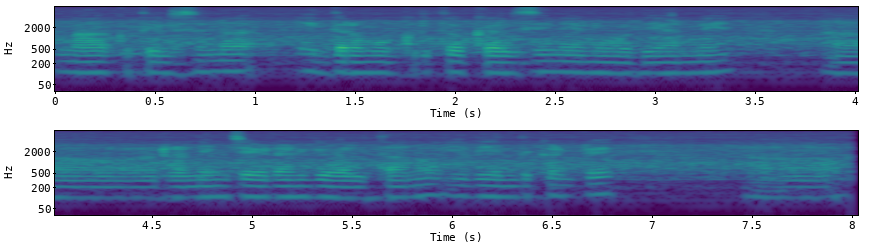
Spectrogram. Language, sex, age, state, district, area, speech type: Telugu, male, 18-30, Andhra Pradesh, N T Rama Rao, urban, spontaneous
